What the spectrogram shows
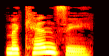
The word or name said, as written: makenzie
